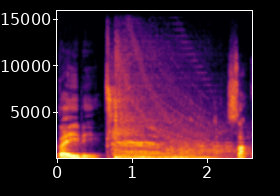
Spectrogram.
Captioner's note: both chuckle; music stops abruptly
